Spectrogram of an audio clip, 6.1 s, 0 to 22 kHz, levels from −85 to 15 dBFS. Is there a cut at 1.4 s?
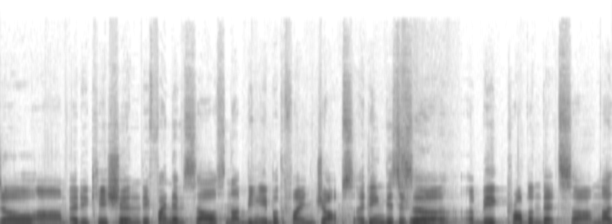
yes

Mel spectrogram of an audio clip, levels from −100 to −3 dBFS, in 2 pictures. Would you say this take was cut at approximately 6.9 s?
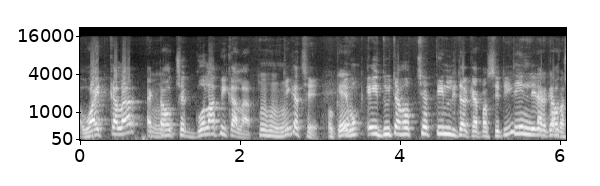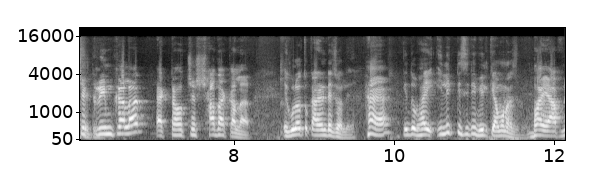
no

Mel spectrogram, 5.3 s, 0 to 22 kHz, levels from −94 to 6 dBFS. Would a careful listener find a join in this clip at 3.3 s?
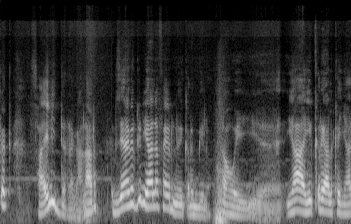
yes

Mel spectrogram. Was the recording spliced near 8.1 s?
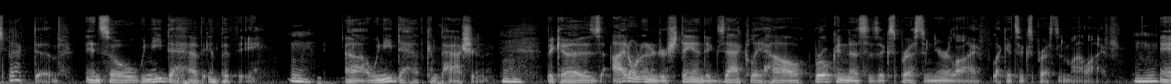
yes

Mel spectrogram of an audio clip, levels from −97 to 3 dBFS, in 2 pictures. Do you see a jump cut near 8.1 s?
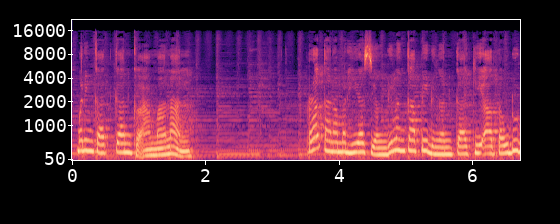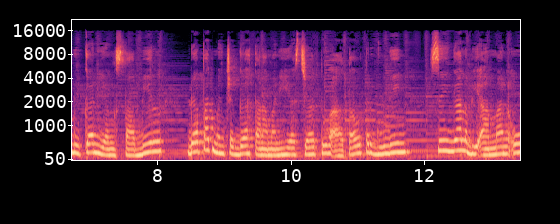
no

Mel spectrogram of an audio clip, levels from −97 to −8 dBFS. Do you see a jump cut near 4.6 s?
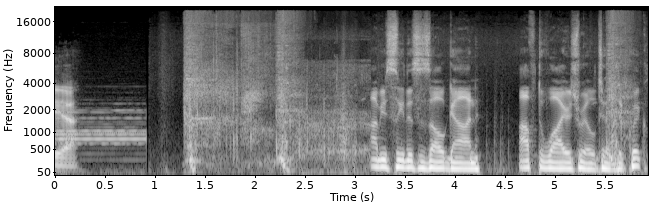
no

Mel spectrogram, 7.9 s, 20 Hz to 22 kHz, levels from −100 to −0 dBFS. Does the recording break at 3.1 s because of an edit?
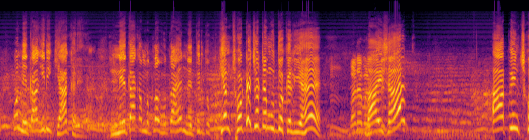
yes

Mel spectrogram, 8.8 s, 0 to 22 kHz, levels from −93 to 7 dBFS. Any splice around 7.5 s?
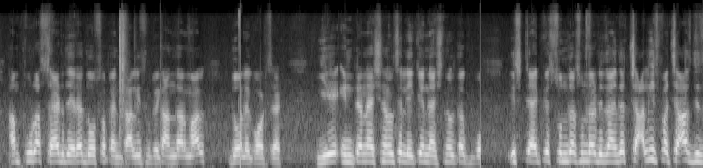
no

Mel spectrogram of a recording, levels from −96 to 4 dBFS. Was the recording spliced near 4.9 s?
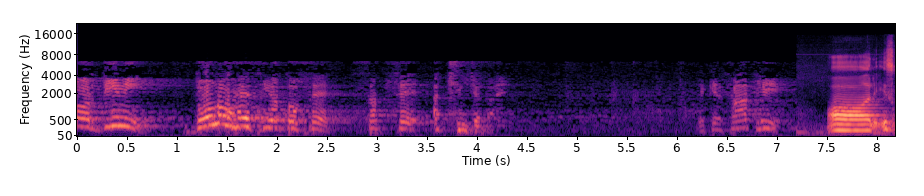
no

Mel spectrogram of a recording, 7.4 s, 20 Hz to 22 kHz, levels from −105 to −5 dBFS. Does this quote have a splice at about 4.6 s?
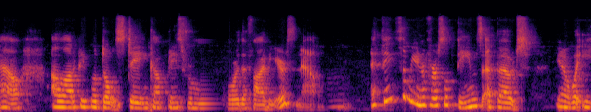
yes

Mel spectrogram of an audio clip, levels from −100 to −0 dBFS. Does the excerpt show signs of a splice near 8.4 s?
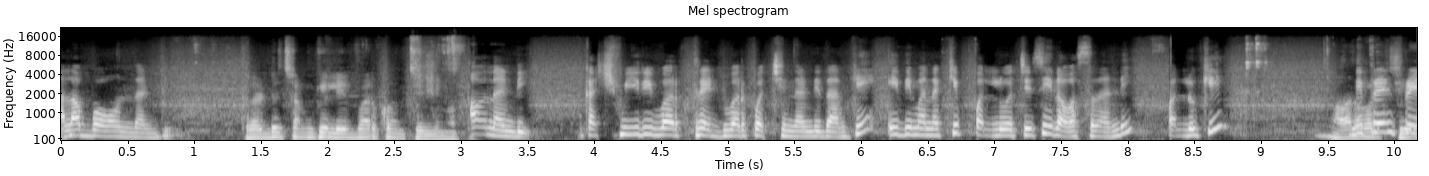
no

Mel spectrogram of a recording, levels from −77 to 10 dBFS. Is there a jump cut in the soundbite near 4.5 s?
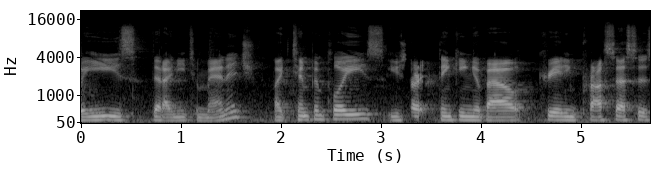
no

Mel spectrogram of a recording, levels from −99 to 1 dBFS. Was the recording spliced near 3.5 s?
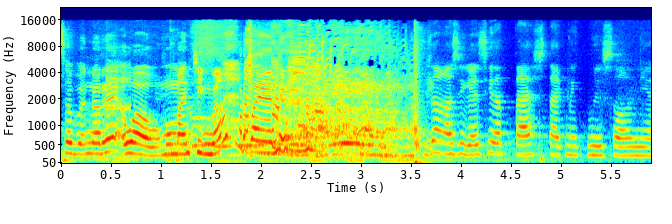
yes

